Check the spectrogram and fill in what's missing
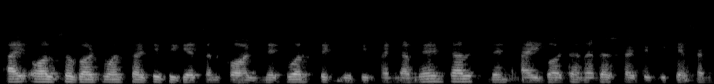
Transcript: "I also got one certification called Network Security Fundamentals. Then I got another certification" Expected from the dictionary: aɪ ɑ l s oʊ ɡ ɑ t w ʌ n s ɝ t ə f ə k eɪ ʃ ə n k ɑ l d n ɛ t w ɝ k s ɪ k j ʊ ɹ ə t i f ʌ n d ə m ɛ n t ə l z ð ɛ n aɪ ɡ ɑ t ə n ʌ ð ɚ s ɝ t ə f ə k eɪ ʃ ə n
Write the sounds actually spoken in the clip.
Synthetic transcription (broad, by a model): aɪ ɑ l s oʊ ɡ ɑ t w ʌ n s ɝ t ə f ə k eɪ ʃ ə n k ɑ l d n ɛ t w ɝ k s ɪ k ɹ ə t i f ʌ n d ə m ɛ n t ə l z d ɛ n aɪ ɡ ɑ t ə n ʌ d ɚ s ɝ t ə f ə k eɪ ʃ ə n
